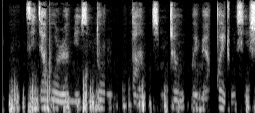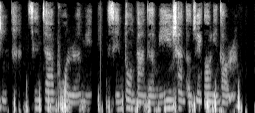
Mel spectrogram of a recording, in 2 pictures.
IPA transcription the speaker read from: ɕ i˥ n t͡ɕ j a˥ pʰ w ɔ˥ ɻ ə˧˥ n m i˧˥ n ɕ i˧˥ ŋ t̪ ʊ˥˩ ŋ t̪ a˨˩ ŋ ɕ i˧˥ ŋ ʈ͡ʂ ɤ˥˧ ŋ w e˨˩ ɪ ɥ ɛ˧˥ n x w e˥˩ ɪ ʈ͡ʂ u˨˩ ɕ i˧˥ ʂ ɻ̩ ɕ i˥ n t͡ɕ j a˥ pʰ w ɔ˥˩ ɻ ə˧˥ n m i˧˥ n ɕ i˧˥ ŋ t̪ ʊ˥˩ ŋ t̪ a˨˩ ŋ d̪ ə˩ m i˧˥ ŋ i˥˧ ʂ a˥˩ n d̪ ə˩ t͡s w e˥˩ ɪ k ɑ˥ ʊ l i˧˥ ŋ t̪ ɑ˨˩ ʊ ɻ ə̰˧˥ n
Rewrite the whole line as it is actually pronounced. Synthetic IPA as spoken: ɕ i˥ n t͡ɕ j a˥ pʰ w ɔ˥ ɻ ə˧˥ n m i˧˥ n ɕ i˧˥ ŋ t̪ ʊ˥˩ ŋ t̪ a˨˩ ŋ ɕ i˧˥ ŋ ʈ͡ʂ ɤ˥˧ ŋ w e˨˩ ɪ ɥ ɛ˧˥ n x w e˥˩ ɪ ʈ͡ʂ u˨˩ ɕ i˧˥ ʂ ɻ̩ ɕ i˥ n t͡ɕ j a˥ pʰ w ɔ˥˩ ɻ ə˧˥ n m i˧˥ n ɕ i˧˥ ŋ t̪ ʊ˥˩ ŋ t̪ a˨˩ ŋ d̪ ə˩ m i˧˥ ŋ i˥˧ ʂ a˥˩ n d̪ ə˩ t͡s w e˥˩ ɪ k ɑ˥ ʊ l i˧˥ ŋ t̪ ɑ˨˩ ʊ ɻ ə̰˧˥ n

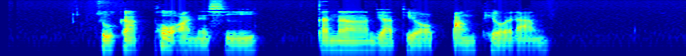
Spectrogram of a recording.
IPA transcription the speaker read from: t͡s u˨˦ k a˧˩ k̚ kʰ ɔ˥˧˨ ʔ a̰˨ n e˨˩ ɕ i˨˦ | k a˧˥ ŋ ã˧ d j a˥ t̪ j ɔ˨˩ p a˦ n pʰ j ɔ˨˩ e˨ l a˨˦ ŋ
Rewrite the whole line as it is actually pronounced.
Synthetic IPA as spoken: t͡s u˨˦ k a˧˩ k̚ pʰ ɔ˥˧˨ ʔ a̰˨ n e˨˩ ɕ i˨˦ | k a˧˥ n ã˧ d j a˨ t̪ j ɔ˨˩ p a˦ ŋ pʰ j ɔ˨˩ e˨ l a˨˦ ŋ

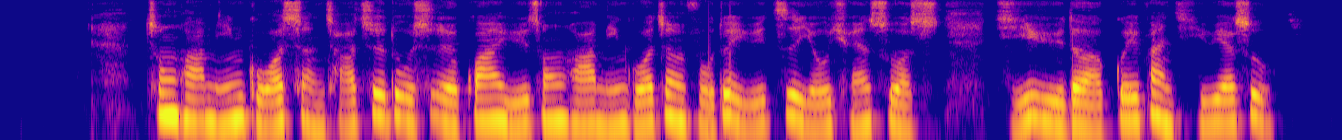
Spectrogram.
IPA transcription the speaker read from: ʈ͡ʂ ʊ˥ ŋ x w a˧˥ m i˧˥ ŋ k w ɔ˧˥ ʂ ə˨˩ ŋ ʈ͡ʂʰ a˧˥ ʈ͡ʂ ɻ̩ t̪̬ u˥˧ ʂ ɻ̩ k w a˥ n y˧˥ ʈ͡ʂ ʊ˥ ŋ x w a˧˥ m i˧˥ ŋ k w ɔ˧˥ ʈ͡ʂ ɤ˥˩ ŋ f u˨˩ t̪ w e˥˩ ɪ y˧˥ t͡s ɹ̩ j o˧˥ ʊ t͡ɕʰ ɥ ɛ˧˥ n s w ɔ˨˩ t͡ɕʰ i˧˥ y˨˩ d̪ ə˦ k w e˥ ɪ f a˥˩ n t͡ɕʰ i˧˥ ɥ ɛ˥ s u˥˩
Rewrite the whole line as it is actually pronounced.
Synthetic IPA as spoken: ʈ͡ʂ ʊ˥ ŋ x w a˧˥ m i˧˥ ŋ k w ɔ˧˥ ʂ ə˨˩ ŋ ʈ͡ʂʰ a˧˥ ʈ͡ʂ ɻ̩ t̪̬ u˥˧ ʂ ɻ̩ k w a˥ n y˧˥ ʈ͡ʂ ʊ˥ ŋ x w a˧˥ m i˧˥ ŋ k w ɔ˧˥ ʈ͡ʂ ɤ˥˩ ŋ f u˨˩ t̪ w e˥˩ ɪ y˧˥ t͡s ɹ̩ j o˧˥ ʊ t͡ɕʰ ɥ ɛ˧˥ n s w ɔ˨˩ t͡ɕ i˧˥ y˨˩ d̪ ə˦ k w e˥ ɪ f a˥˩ n t͡ɕ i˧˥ ɥ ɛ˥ s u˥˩

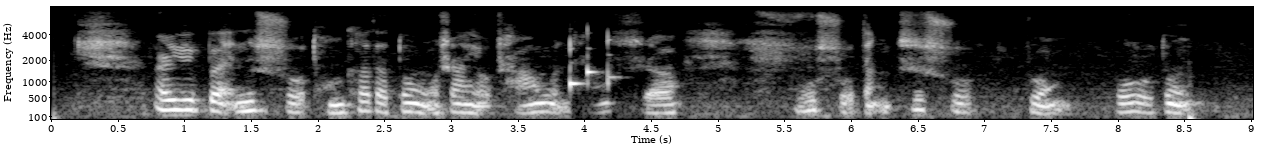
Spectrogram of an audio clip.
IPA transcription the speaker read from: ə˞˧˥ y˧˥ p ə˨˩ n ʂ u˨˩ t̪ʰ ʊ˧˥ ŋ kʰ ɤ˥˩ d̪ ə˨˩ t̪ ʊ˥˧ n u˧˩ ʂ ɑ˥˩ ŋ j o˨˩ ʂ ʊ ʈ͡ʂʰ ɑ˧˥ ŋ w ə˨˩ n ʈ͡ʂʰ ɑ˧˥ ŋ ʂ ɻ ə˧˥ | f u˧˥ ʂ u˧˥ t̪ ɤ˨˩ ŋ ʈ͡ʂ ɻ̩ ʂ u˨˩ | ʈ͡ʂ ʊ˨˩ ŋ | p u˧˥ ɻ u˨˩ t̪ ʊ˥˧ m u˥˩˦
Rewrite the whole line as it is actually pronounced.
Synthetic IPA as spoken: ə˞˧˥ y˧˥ p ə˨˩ n ʂ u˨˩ t̪ʰ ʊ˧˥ ŋ kʰ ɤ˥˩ d̪ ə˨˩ t̪ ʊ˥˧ ŋ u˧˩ ʂ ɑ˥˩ ŋ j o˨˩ ʊ ʈ͡ʂʰ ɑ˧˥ ŋ w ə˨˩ n ʈ͡ʂʰ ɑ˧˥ ŋ ʂ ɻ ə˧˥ | f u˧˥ ʂ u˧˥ t̪ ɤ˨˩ ŋ ʈ͡ʂ ɻ̩ ʂ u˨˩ | ʈ͡ʂ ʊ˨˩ ŋ | p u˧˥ ɻ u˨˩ t̪ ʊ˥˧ ŋ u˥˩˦

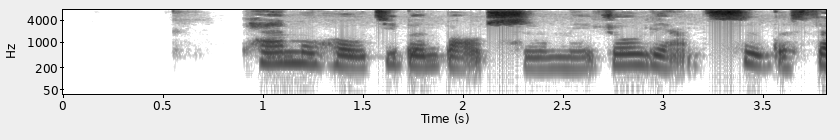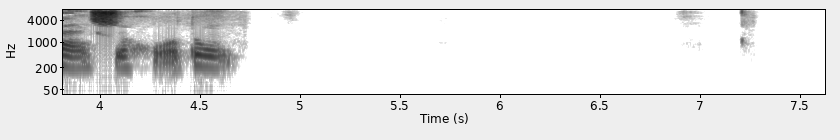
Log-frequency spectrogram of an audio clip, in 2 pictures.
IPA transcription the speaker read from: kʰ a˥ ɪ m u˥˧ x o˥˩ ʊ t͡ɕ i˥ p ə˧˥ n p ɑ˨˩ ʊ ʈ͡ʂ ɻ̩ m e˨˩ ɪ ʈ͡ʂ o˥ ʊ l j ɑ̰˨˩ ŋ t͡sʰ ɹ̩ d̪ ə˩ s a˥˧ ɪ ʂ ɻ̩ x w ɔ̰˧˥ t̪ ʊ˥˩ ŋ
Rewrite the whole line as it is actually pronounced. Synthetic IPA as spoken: kʰ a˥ ɪ m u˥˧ x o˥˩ ʊ t͡ɕ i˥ p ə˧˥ n p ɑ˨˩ ʊ ʈ͡ʂʰ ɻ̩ m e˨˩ ɪ ʈ͡ʂ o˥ ʊ l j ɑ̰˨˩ ŋ t͡sʰ ɹ̩ d̪ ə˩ s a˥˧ ɪ ʂ ɻ̩ x w ɔ̰˧˥ t̪ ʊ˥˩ ŋ

